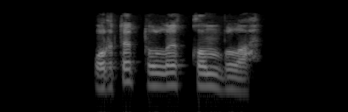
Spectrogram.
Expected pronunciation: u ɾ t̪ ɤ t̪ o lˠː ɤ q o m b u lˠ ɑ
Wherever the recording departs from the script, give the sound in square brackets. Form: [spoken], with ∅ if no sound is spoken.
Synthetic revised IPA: u ɾ t̪ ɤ t̪ [u] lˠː ɤ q o m b u lˠ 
